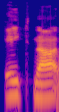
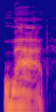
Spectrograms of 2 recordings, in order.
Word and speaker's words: Eknauth: So, it's achot like no pain. So, if you did not work out this morning, you ache not. Oh, I love it. Achot.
